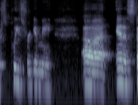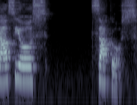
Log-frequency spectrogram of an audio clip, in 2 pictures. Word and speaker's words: Tsakos: Anastasios Tsakos. Tsakos, yeah, the T is silent.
